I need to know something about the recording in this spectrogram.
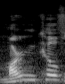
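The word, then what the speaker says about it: Martin Kove: Because that's a fun time, because last year they had, is it Martin Cove? Is that how you pronounce his name? – Yeah.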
